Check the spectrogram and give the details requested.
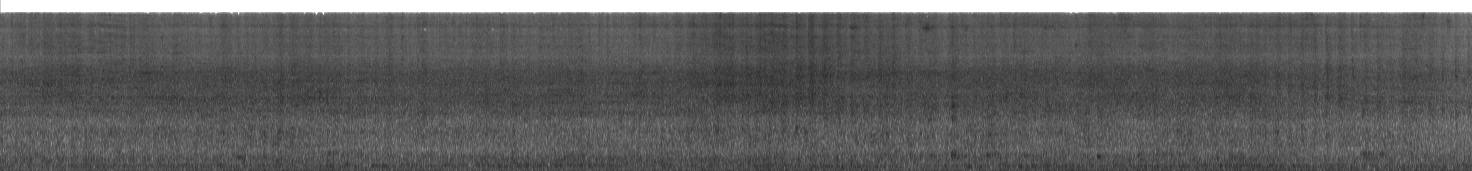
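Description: Freight cars rolling steadily past: tank cars, covered hoppers and double-stack container well cars, a continuous rumble with the clickety-clack of wheels over the rail joints.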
